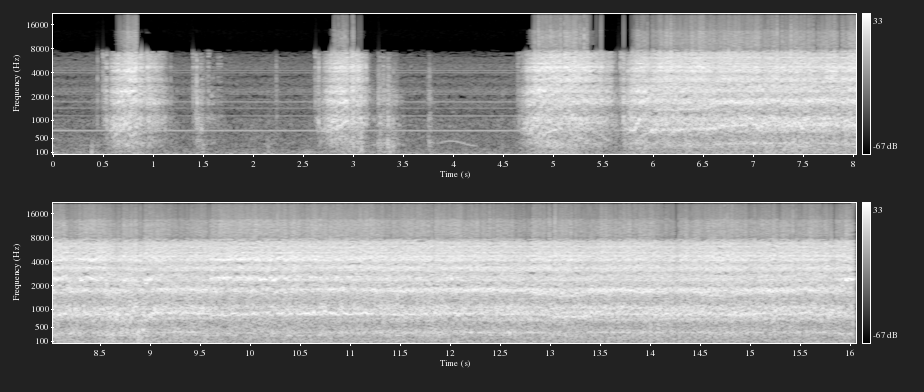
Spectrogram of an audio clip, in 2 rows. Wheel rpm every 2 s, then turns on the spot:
10, 10, 40, 190, 220, 230, 230, 230.
none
